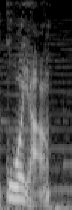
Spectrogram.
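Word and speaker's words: 涡阳: 就好比涡旋的那个涡，你要念成郭阳。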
